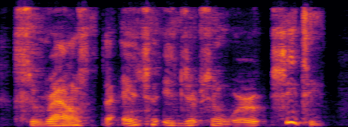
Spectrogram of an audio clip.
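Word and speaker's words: shedy: ancient Egyptian religion surrounds the ancient Egyptian word shiti s h e TI or s h e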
